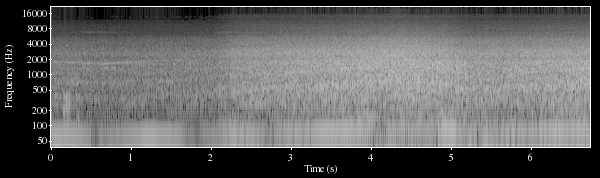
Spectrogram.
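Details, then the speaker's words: Peugeot 307 running in gear on a lift after clutch repair and transmission reassembly, steady low drone and rising rush through the gears with no whine or grinding; transmission normal. "e aí a gente vai botar o carro em funcionamento para ver como ele se comporta em glasgow leves ela não tem nenhum tipo de ruído"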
